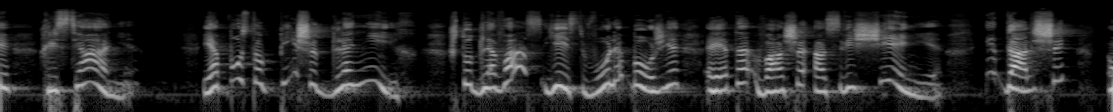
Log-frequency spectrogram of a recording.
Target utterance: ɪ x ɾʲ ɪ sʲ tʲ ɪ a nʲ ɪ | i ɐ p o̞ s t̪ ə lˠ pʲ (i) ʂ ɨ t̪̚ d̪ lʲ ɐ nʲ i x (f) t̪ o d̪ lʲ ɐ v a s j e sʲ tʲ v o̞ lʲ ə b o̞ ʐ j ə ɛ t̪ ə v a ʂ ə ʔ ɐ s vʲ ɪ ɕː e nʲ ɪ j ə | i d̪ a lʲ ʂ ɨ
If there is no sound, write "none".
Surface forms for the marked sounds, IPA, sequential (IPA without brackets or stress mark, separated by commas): i, ʂ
